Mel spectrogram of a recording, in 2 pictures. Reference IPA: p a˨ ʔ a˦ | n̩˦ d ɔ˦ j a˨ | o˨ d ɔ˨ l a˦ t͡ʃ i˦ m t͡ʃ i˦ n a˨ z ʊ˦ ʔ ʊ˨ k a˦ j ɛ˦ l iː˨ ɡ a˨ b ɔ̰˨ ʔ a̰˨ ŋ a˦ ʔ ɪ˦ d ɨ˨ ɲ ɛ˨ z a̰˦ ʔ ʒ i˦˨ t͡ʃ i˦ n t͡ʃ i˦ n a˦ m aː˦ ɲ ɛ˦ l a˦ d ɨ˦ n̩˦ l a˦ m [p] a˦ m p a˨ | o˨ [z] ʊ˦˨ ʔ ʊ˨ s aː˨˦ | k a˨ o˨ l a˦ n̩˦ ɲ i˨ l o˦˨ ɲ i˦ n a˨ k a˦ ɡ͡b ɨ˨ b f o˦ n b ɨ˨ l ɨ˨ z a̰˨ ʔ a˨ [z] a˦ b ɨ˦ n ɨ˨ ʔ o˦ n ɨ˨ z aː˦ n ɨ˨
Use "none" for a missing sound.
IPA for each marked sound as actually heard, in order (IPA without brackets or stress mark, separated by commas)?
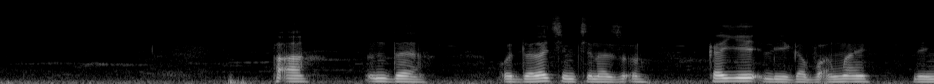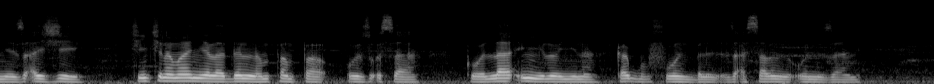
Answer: p, z, s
